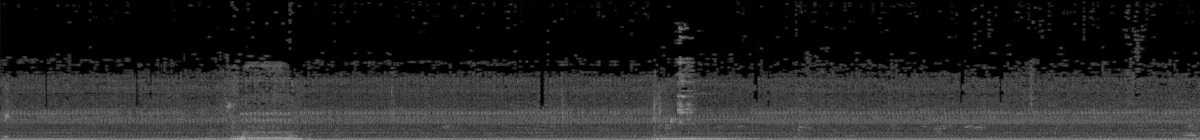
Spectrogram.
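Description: Two-die paper plate making machine running with a steady low hum, with two louder brief sounds about two and a half and seven seconds in.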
